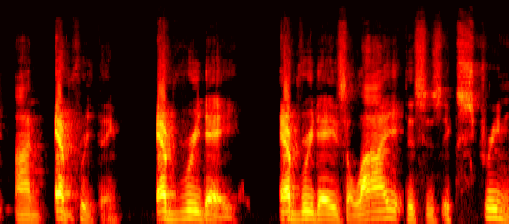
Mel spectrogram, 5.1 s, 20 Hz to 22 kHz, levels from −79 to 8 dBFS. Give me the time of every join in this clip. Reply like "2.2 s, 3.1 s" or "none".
4.0 s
